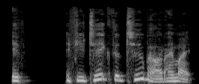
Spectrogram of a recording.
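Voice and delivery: high, stammering, anxious bargaining; flustered plea. Acted. Abby nervously bargains with Mark, stammering. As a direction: trips over her words, desperate.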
